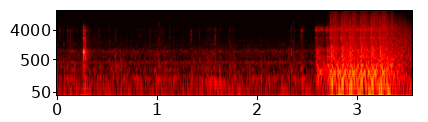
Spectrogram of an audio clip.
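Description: Rapid automatic gunfire from AK and M4 rifles in the Roblox game Prison Life, with a faint single shot early, then a loud sustained burst of fast shots near the end.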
